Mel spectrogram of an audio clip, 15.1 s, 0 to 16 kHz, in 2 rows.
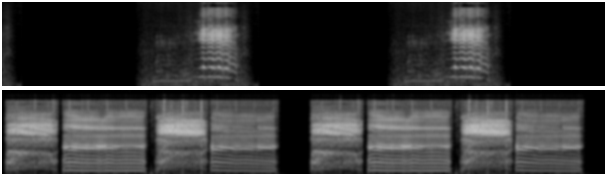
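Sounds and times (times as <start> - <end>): sheep bleating: 1.9 - 3.0, 5.0 - 6.1, 7.6 - 14.8.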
